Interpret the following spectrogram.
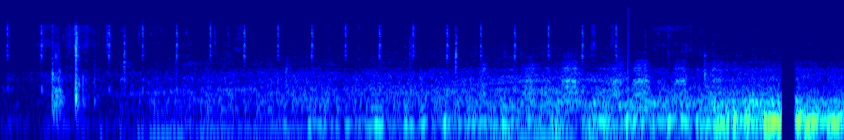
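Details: Sharp, irregular creaks and clicks, a few per second, over low road rumble while moving; creaking noise, source undetermined.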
